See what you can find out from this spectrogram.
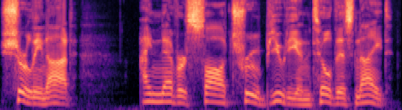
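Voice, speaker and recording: A man's voice: mid-range voice, moderate pace, no echo, studio quality, close to an everyday voice. Romeo, a man voicing a lovestruck young nobleman. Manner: poetic, earnest.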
